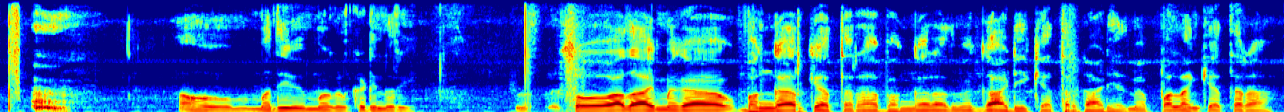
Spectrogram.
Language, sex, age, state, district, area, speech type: Kannada, male, 30-45, Karnataka, Bidar, urban, spontaneous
